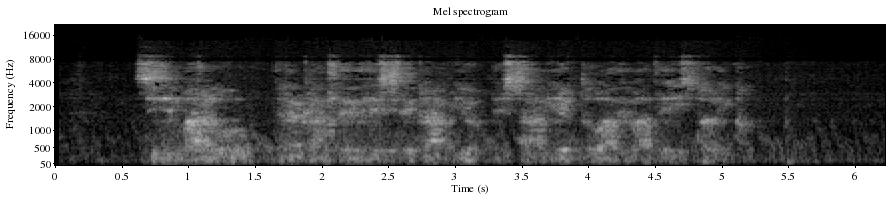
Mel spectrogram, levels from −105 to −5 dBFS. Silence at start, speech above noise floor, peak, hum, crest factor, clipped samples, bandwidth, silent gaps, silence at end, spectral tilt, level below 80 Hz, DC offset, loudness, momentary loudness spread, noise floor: 0.6 s; 31 dB; -20 dBFS; none; 24 dB; under 0.1%; 16 kHz; none; 0.7 s; -1 dB/octave; -84 dBFS; under 0.1%; -41 LUFS; 15 LU; -76 dBFS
